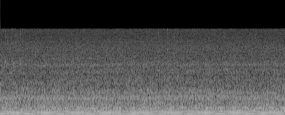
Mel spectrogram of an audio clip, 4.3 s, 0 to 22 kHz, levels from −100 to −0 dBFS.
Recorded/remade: recorded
